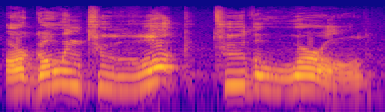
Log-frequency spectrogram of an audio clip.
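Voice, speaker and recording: A young man preaching a sermon in a dark auditorium, a little nasal from a cold, animated and acting out voices in his stories. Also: high voice, takes it slowly. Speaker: pastor. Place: dark auditorium with projected screen.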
